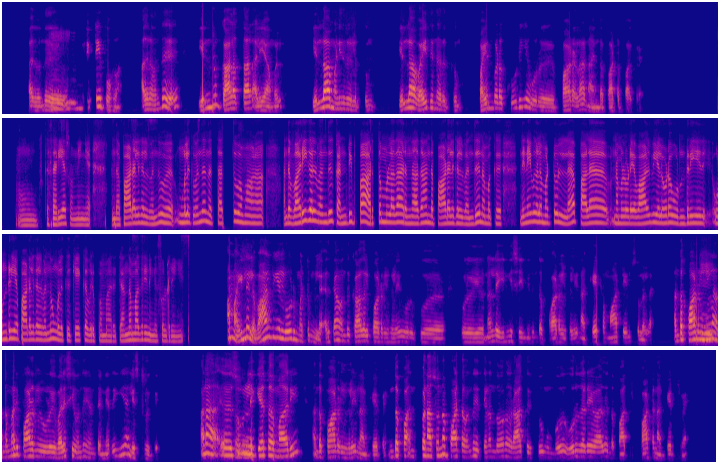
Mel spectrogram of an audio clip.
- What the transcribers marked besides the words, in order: other noise; other background noise; tapping; in English: "லிஸ்ட்"
- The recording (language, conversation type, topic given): Tamil, podcast, நினைவுகளை மீண்டும் எழுப்பும் ஒரு பாடலைப் பகிர முடியுமா?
